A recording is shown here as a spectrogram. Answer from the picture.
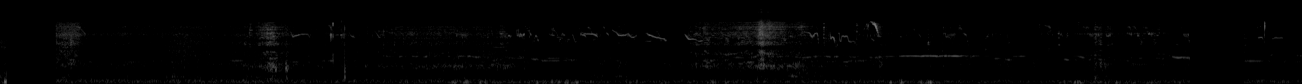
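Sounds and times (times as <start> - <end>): small birds chirping: 2.4 - 11.9, 12.5 - 13.0
brief rustle: 6.9 - 8.4.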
